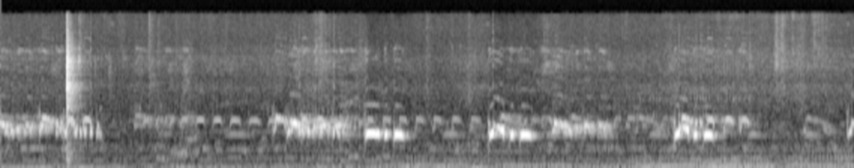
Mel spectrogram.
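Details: Zebra dove of the cemani type singing actively: a sharp click near the start, then a long stretch of fast stuttered cooing with repeated louder clipped phrases, other doves cooing faintly throughout over a low hum.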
